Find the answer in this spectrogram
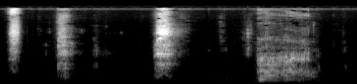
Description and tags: Miscellaneous Chihuahua sounds
Here's recordings of my chihuahuas. There's a sneeze, a choking sound, and a burp.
